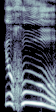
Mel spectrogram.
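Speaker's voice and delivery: put-on very high, loud joyous child whoop; ecstatic yell. Boy whoops with joy before storming out, loud ecstatic cheer. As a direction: shriek with pure delight. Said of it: "brüllte Lorenzo ... in höchster Begeisterung".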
